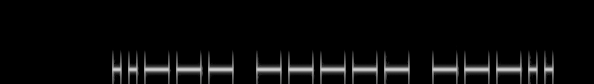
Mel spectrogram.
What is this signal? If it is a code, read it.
Morse code, heard as a keyed tone, about 15 wpm, 700 Hz. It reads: 208
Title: Numbers - 3-Digit 15wpm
